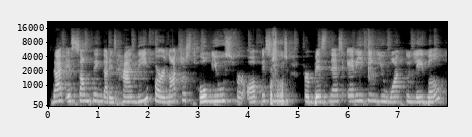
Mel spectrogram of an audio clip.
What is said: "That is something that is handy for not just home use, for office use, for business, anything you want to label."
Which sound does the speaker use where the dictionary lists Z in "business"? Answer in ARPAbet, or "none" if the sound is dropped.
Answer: S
